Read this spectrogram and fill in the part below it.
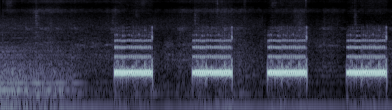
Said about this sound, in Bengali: পায়েলের ফোনও তো লাগছে না।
